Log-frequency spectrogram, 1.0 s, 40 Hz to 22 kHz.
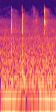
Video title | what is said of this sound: Xiaomi Redmi Note 10 5G - Unboxing & First Impression! Most Affordable 5G Phone In Malaysia! RM799! | But even though it's plastic, it's very solid when you tap it. There's no hollow feel at all.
